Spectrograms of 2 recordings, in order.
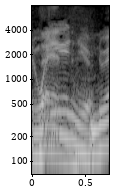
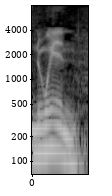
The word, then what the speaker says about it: Nguyen: Nguyen. – How do you say that? – Nguyen.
